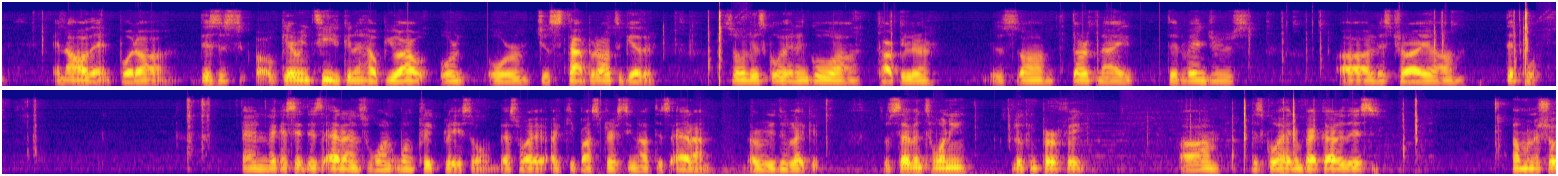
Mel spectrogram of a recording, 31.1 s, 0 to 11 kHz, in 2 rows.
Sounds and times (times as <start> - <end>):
Speech: 0.5 - 6.6, 7.2 - 9.3, 9.9 - 12.5, 13.4 - 15.5, 18.0 - 23.8, 24.4 - 26.6, 27.3 - 29.4, 30.6 - 31.0
Computer keyboard: 6.6 - 7.4, 12.4 - 13.4, 14.2 - 15.9, 27.4 - 29.8.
